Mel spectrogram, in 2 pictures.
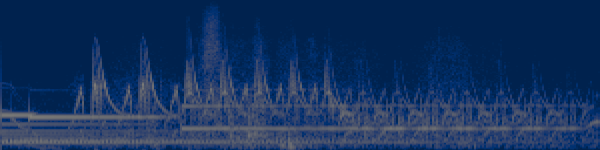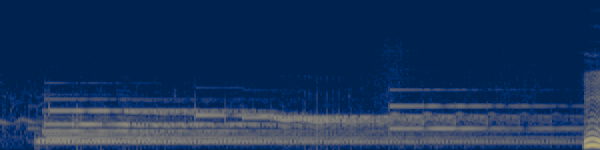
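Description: Music: sustained keyboard chords fed through a delay effect, with a run of quick rising-and-falling pitch swoops about one to three seconds in. The chords thin out, then come back louder about six seconds in.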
